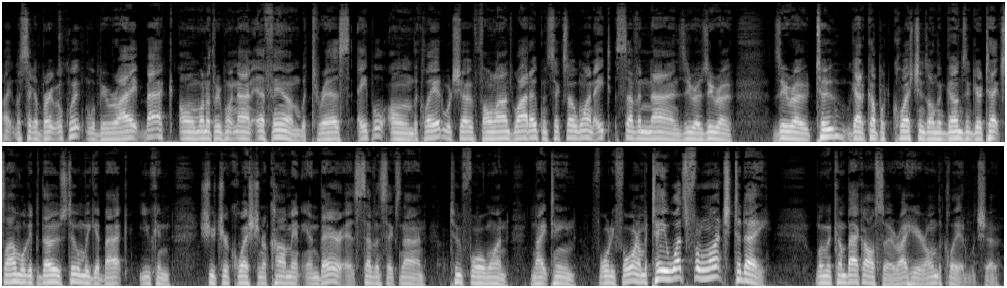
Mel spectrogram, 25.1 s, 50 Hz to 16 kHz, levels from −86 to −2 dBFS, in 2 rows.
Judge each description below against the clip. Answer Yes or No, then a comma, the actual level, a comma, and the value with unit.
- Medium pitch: No, low, 120 Hz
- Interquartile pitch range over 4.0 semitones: No, average, 3.0 semitones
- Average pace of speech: Yes, average, 195 wpm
